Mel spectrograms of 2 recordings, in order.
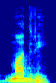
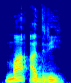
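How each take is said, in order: First: The two words are run together as one. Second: The two words are said as separate words.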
